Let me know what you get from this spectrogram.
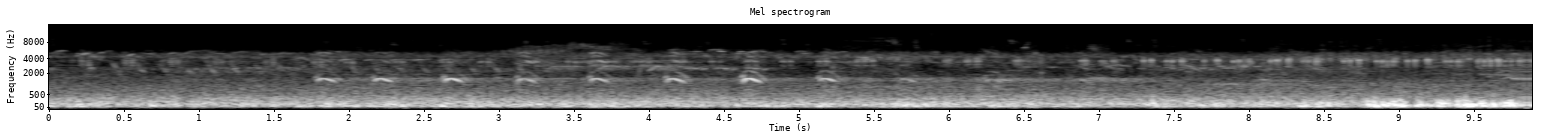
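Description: A bird calling: a run of about nine short, evenly spaced, arching notes over roughly four seconds, about two to three a second, faint over low steady background noise. A low rumble builds near the end.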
